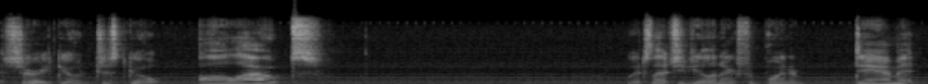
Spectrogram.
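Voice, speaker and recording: Low-voiced man, halting, over background noise. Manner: halting, trails off and self-corrects. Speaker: host. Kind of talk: casual rambling tabletop game rules walkthrough. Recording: clear steady background noise.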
